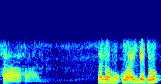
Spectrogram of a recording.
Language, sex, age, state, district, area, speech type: Gujarati, female, 60+, Gujarat, Kheda, rural, conversation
